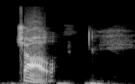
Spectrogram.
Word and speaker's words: Ciao: When you meet a friend you would say "Ciao", again "Ciao" notice that "Ci" in italian is pronounced like "Ch" in English so it's "ch" so chaw but, if I would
